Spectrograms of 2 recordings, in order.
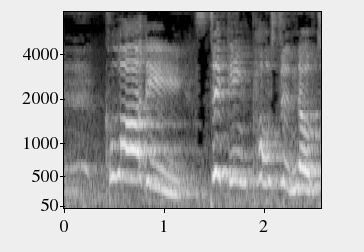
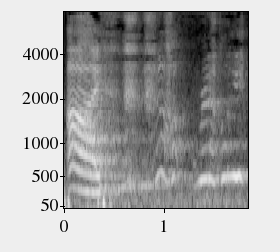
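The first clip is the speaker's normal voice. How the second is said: real laugh in disbelief; amused reader breaking into laughter; 4 semitones higher, 3 dB quieter than usual. Real, not acted. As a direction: crack up at the script.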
